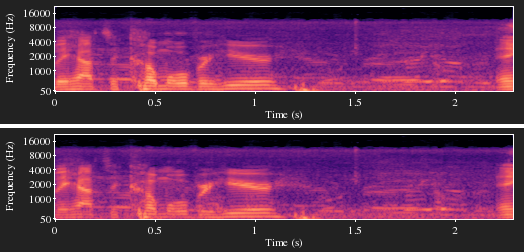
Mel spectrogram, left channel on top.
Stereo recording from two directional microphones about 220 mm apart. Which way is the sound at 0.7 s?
15° left (ahead or behind).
